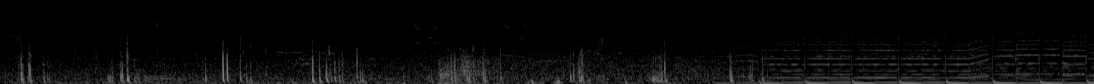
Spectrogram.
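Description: Footsteps on a snow-covered path, roughly one a second, each a short crunch. About seven and a half seconds in, electronic music with a steady thumping beat comes in and carries on to the end.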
